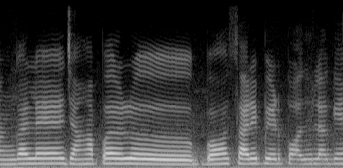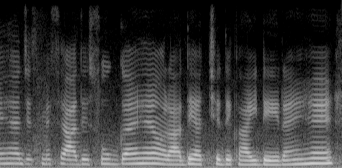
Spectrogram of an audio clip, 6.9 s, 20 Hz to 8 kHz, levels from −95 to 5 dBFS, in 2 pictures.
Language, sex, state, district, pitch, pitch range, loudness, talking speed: Hindi, female, Jharkhand, Jamtara, 230 Hz, 215-240 Hz, -20 LUFS, 175 wpm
